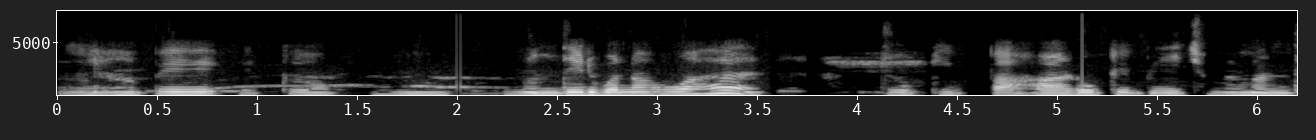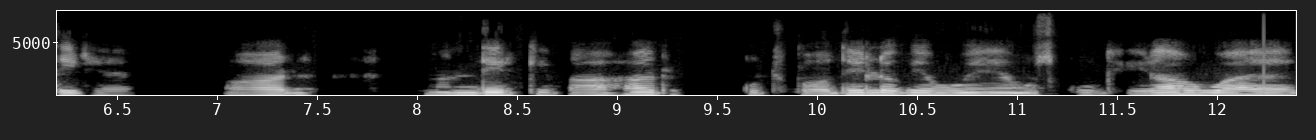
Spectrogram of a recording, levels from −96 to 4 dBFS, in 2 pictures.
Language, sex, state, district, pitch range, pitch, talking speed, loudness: Hindi, female, Jharkhand, Jamtara, 170-200 Hz, 180 Hz, 135 wpm, -20 LUFS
